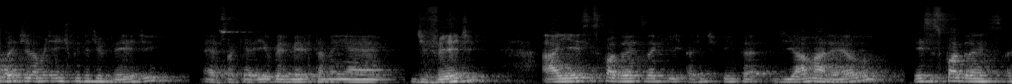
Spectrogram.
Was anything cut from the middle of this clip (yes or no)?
yes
